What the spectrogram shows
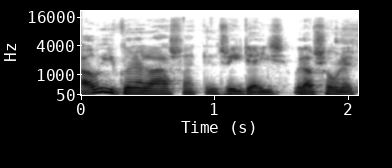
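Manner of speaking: plain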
